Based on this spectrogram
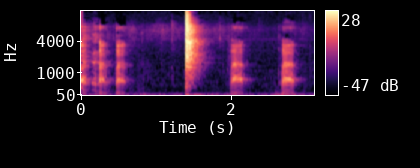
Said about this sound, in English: Clap.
